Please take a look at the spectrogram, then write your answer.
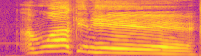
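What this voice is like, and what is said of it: Put-on Brooklyn accent. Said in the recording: “I can also do a Brooklyn accent.”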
